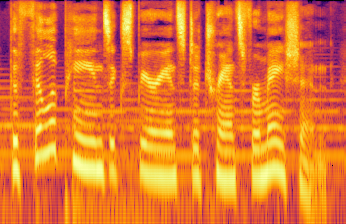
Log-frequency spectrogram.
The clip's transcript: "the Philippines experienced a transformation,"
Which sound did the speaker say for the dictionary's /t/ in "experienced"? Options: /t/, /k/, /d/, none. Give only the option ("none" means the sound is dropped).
/t/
